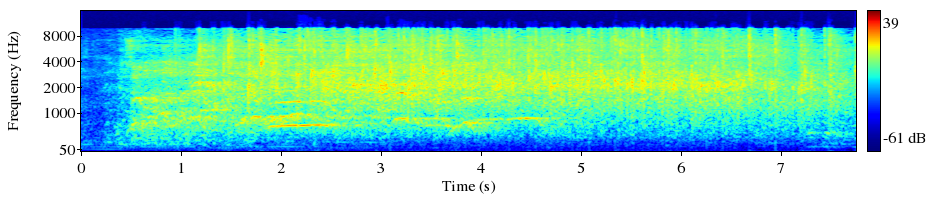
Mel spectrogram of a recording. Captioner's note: applause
